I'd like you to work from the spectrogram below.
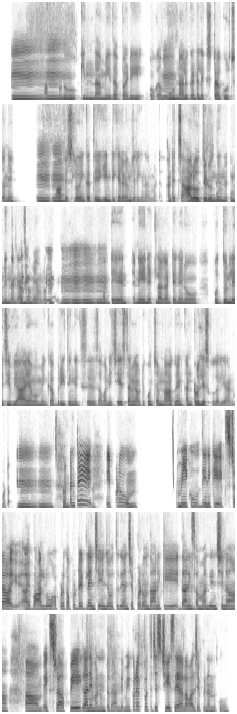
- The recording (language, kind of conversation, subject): Telugu, podcast, సోషియల్ జీవితం, ఇంటి బాధ్యతలు, పని మధ్య మీరు ఎలా సంతులనం చేస్తారు?
- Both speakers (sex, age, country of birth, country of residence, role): female, 25-29, India, India, host; male, 20-24, India, India, guest
- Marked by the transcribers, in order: other background noise; in English: "ఎక్స్‌ట్రా"; in English: "ఆఫీస్‌లో"; in English: "సో"; in English: "బ్రీతింగ్ ఎక్సర్‌సైజెస్"; in English: "కంట్రోల్"; tapping; in English: "ఎక్స్‌ట్రా"; in English: "డెడ్‌లైన్ చేంజ్"; in English: "ఎక్స్‌ట్రా పే"; in English: "జస్ట్"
